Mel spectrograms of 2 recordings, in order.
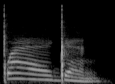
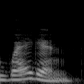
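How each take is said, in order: First: "Wagon" in two loud beats, wa-gon; clapped-out syllables. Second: Said in the usual way. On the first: Shown as a demonstration. Teacher clapping wagon for the class, "Wagon" loudly syllable by syllable. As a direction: punch both syllables of "Wagon". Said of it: "clap and count the syllables in each word".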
